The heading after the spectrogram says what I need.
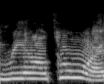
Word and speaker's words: REALTOR: Ferguson I am a real tour that is pronounced with two syllables and when you write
